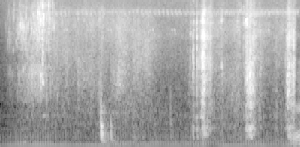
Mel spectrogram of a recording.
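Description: A handful of short, sharp crunches spaced a second or so apart: crisp cereal flakes being crunched, the noise that wakes the sleepers. Under them a faint steady hum.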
